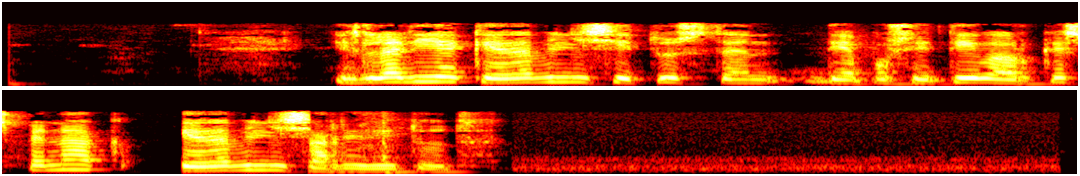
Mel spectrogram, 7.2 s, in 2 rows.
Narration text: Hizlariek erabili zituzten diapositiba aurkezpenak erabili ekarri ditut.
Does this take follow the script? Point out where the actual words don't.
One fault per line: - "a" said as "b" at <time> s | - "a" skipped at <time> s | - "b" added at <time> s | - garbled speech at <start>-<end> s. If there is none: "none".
none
